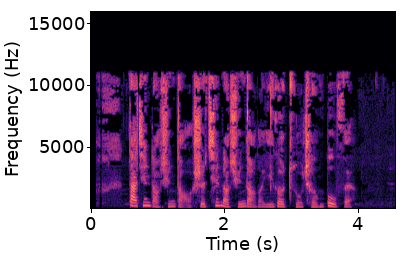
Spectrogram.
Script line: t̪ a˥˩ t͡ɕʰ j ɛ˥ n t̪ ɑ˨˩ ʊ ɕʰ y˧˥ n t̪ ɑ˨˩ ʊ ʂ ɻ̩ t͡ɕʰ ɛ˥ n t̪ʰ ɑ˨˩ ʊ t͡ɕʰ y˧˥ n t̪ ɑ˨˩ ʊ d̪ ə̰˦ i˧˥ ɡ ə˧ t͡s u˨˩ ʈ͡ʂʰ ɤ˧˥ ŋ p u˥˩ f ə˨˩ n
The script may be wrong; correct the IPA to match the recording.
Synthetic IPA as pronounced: t̪ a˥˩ t͡ɕʰ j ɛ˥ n t̪ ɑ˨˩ ʊ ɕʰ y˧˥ n t̪ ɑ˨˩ ʊ ʂ ɻ̩ t͡ɕʰ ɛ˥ n t̪ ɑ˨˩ ʊ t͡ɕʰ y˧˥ n t̪ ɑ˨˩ ʊ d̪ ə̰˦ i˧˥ ɡ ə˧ t͡s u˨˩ ʈ͡ʂʰ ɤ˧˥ ŋ p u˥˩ f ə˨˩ n

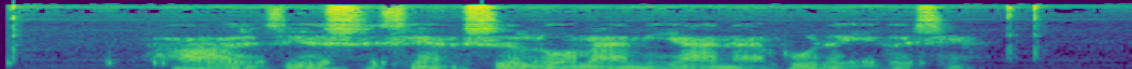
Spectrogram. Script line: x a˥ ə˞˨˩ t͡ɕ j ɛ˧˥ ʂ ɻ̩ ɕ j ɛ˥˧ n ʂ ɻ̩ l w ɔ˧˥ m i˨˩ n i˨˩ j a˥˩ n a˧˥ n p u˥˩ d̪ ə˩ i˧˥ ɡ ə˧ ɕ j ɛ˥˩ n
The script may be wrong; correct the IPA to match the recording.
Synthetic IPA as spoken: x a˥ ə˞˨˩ t͡ɕ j ɛ˧˥ ʂ ɻ̩ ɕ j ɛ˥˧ n ʂ ɻ̩ l w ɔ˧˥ m a˨˩ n i˨˩ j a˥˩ n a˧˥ n p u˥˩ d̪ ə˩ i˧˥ ɡ ə˧ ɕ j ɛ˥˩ n

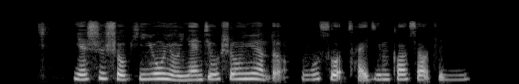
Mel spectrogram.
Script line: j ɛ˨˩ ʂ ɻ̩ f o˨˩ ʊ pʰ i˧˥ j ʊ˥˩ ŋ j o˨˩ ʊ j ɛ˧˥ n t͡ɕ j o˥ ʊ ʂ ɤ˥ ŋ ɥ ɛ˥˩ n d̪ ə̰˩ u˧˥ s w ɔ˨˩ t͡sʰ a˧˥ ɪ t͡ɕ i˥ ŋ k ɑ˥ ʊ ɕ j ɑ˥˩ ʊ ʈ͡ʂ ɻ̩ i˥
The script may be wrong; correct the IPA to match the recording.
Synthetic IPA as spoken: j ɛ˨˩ ʂ ɻ̩ ʂ o˨˩ ʊ pʰ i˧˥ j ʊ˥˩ ŋ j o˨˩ ʊ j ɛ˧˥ n t͡ɕ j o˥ ʊ ʂ ɤ˥ ŋ ɥ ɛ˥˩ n d̪ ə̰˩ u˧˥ s w ɔ˨˩ t͡sʰ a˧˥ ɪ t͡ɕ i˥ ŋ k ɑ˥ ʊ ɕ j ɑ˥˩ ʊ ʈ͡ʂ ɻ̩ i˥

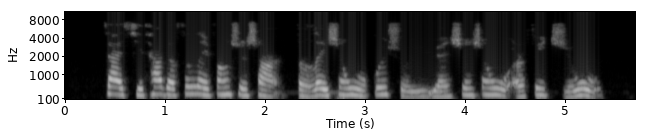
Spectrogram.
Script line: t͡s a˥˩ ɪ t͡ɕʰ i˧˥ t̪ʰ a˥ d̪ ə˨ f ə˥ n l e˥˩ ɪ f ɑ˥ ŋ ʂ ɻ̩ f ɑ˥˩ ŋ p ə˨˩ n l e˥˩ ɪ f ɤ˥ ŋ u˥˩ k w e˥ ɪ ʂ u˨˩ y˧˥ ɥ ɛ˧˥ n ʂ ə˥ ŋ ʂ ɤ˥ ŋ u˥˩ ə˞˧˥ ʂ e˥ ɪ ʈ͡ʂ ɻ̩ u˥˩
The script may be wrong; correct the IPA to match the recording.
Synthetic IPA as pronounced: t͡s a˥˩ ɪ t͡ɕʰ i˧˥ t̪ʰ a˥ d̪ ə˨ f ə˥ n l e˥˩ ɪ f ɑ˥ ŋ ʂ ɻ̩ ʂ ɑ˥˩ ŋ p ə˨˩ n l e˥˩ ɪ ʂ ɤ˥ ŋ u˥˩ k w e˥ ɪ ʂ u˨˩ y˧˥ ɥ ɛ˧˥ n ʂ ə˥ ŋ ʂ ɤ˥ ŋ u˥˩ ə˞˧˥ f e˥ ɪ ʈ͡ʂ ɻ̩ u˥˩

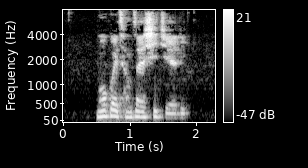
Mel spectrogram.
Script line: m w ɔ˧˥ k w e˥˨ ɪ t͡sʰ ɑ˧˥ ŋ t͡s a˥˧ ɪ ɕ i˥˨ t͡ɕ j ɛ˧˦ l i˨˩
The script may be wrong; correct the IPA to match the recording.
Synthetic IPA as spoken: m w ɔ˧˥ k w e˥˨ ɪ t͡sʰ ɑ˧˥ ŋ t͡s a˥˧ ɪ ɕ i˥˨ t͡ɕ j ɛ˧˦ l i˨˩

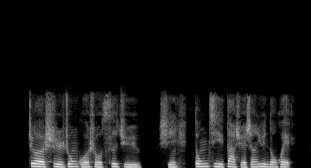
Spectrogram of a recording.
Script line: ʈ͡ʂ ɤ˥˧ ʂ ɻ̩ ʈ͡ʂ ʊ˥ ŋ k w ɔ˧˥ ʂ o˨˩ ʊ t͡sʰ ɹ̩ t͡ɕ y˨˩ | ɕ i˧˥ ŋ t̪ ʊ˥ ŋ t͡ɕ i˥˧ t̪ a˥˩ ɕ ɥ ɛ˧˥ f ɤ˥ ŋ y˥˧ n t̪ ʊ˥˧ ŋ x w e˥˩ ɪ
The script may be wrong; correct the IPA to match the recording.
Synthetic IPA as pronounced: ʈ͡ʂ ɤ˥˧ ʂ ɻ̩ ʈ͡ʂ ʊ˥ ŋ k w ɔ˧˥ ʂ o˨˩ ʊ t͡sʰ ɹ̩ t͡ɕ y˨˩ | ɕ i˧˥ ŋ t̪ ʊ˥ ŋ t͡ɕ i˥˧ t̪ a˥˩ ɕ ɥ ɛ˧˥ ʂ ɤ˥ ŋ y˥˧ n t̪ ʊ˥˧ ŋ x w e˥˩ ɪ

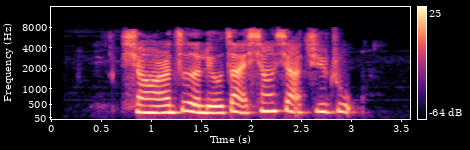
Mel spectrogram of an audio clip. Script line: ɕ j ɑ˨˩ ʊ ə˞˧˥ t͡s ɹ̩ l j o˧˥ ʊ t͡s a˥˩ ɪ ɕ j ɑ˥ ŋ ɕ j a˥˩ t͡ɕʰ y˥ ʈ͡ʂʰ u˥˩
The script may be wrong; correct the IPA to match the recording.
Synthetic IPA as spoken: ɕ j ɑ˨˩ ʊ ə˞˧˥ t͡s ɹ̩ l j o˧˥ ʊ t͡s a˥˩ ɪ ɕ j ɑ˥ ŋ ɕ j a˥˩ t͡ɕ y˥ ʈ͡ʂ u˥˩

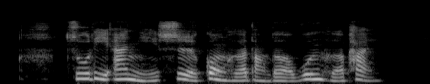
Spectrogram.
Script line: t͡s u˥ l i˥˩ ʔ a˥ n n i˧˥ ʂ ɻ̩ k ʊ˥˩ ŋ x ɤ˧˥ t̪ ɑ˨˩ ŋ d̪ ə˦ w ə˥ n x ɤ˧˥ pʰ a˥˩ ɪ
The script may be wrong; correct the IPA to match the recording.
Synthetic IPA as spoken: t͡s u˥ l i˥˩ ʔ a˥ n n i˧˥ ʂ ɻ̩ k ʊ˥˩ ŋ x ɤ˧˥ t̪ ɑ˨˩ ŋ d̪ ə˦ w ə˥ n x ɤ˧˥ pʰ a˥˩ ɪ

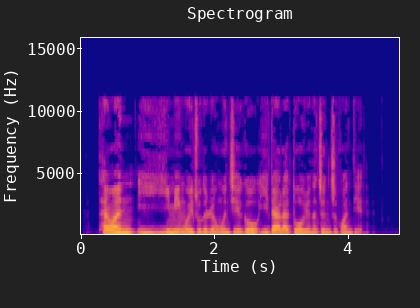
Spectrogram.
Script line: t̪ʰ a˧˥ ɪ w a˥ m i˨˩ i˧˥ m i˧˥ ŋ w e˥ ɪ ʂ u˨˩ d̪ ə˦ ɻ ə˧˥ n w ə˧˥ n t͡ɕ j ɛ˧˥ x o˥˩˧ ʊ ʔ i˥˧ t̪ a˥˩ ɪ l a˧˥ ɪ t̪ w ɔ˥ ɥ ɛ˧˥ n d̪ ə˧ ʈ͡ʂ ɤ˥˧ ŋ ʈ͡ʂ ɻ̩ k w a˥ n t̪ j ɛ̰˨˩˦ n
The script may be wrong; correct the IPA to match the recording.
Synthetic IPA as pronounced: t̪ʰ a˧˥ ɪ w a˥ n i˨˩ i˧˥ m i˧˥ ŋ w e˧˥ ɪ ʈ͡ʂ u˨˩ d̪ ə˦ ɻ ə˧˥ n w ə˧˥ n t͡ɕ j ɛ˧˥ k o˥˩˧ ʊ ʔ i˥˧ t̪ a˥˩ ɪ l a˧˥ ɪ t̪ w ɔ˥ ɥ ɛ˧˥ n d̪ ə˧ ʈ͡ʂ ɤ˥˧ ŋ ʈ͡ʂ ɻ̩ k w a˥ n t̪ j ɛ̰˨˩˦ n

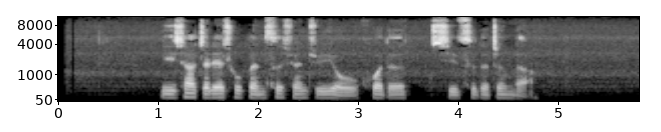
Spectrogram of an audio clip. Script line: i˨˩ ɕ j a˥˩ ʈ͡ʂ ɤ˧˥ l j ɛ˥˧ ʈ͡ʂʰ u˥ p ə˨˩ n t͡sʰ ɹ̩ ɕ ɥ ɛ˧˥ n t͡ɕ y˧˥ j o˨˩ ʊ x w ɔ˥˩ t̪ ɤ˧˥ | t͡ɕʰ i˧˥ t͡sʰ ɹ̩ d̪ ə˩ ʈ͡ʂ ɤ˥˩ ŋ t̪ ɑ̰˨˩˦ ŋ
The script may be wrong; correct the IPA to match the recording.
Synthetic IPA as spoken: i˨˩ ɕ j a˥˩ ʈ͡ʂ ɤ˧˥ l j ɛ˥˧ ʈ͡ʂʰ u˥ p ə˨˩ n t͡sʰ ɹ̩ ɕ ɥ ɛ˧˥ n t͡ɕ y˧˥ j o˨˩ ʊ x w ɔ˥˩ t̪ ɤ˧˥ | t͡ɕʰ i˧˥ t͡sʰ ɹ̩ d̪ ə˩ ʈ͡ʂ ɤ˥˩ ŋ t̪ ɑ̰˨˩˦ ŋ

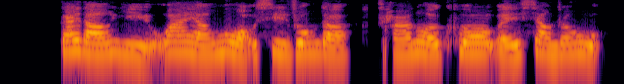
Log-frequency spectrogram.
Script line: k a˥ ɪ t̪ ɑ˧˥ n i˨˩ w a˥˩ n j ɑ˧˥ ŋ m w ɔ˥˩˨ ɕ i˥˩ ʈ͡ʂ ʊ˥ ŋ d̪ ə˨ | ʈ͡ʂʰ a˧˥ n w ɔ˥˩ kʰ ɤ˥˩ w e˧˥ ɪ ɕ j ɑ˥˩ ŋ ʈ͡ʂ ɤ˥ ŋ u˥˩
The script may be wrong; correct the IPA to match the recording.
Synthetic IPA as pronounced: k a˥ ɪ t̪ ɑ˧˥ ŋ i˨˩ w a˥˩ n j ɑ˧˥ ŋ m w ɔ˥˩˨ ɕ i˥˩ ʈ͡ʂ ʊ˥ ŋ d̪ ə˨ | ʈ͡ʂʰ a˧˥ n w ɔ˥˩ kʰ ɤ˥ w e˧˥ ɪ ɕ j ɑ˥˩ ŋ ʈ͡ʂ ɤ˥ ŋ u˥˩

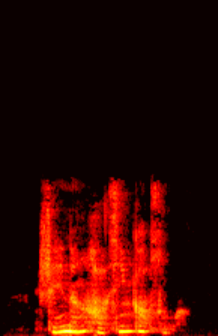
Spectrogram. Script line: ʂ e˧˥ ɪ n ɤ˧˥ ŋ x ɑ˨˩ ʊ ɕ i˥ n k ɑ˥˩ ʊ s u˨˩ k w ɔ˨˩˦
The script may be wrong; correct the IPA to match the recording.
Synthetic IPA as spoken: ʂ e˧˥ ɪ n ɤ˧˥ ŋ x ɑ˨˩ ʊ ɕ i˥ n k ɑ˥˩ ʊ s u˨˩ w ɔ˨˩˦

